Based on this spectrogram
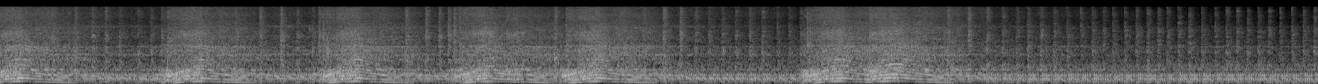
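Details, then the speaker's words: Poulan P3314 chainsaw after carburetor swap; crisp two-stroke buzz revved up and down then steady idle, runs much better than old carb, probably needs slight fine-tuning; normal running. "I started up you can hear it probably needs a little fine-tuning but that runs a way way better than they're trying to Carver that was in there"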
